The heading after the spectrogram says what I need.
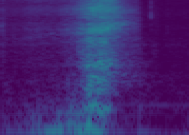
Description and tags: Velociraptor Hiss
hiss, dinosaur, velociraptor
